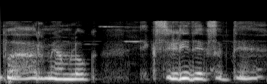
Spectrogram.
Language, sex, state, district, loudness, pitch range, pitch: Hindi, male, West Bengal, Alipurduar, -14 LUFS, 255-290 Hz, 275 Hz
